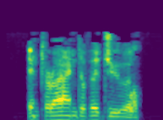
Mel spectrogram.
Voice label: "interindividual", English; adjectives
